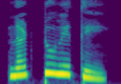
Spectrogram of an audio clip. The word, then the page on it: ನಟ್ಟುವಿತಿ: kannada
